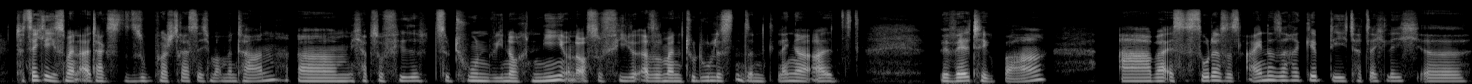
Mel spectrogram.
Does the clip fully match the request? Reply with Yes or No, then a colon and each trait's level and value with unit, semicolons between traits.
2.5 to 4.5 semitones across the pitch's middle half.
No: narrow, 2.0 semitones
